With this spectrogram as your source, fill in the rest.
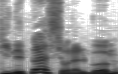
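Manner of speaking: ordinary delivery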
